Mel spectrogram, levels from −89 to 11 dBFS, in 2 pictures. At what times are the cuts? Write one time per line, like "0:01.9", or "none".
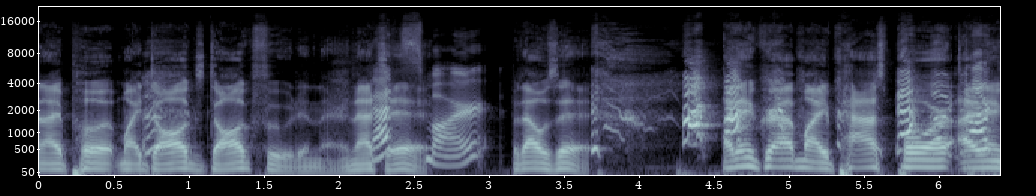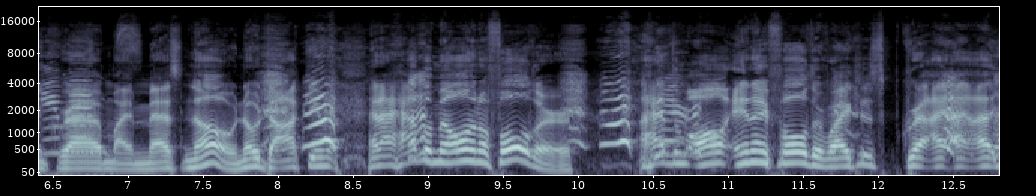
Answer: none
